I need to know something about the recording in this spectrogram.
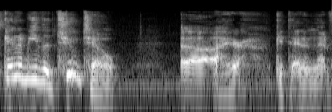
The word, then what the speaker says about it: Tueto: And it's going to be the Tueto. Here, get that in that frame. So yeah, that is pronounced Tueto, like T-O-O-T-O-E.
